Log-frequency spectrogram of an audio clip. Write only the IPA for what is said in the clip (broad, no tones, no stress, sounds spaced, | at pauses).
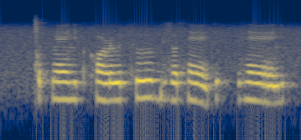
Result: ǀ ɘ t p l ẽː lʲ e t kʰ õ ɭ ɯː t͡sʰ ɯː ɡ y z o s ẽː k | z ẽː lʲ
